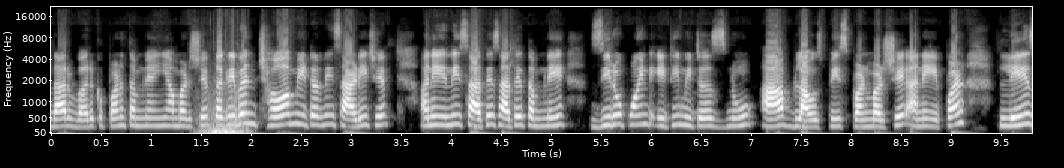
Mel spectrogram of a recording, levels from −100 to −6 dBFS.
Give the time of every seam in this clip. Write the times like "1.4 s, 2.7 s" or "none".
1.6 s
